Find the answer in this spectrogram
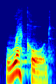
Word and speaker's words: record: you change the emphasis when you put the emphasis rather on the first syllable the word is record okay and a record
